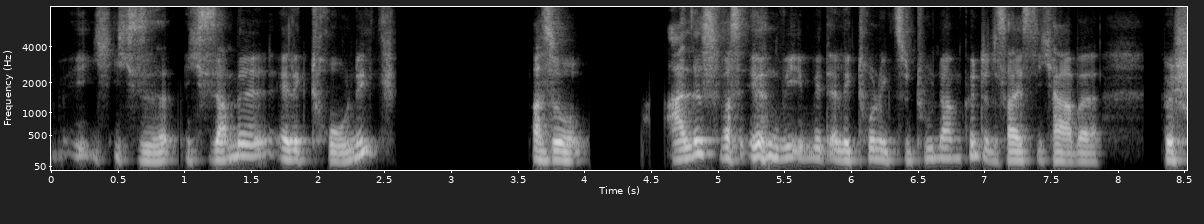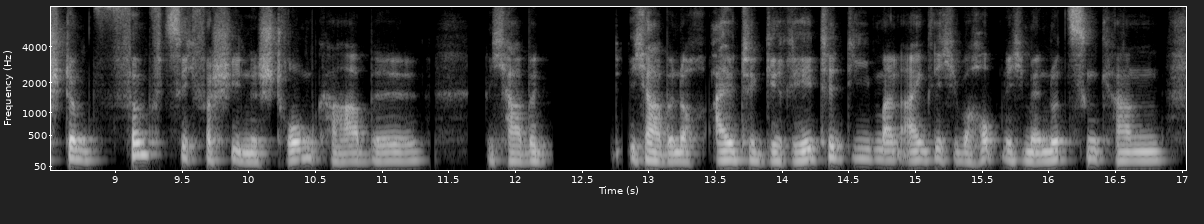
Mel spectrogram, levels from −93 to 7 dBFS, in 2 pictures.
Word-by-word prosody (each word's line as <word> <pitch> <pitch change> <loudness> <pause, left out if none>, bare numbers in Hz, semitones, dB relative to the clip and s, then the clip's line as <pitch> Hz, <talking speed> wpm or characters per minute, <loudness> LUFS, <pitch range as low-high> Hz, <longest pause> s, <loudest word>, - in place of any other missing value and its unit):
i - - -11
ich - - -11
ich - - -5
s 110 - -1 0.3
ich 120 0 -3
sammel 175 +8 +2
Elektronik. 115 -4 +1 1.0
Also 120 -1 +4 0.6
alles, 200 +11 +4
was - - +3
irgendwie 155 -3 +3
mit 145 -1 -4
Elektronik 125 +1 +1
zu 120 - -3
tun 140 +5 -6
haben 145 0 -2
könnte. 155 -5 -3
Das 105 +2 -5
heißt, 115 0 +3
ich 120 -1 -8
habe 110 -1 +1 0.5
bestimmt - - +3
50 185 - 0
verschiedene 105 -4 -2
Stromkabel. 110 -1 -1 0.5
Ich - - -9
habe 110 0 -2 0.6
ich - - -3
habe - - +3
noch 110 -1 -1
alte 120 0 +2
Geräte, 115 +8 -1
die 140 -3 -10
man 125 -1 -2
eigentlich 125 +2 -3
überhaupt 130 +5 -4
nicht 120 -1 -5
mehr 105 -1 +2
nutzen 130 +2 +1
kann. 115 +1 -2
120 Hz, 140 wpm, -24 LUFS, 115-135 Hz, 1.0 s, Also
